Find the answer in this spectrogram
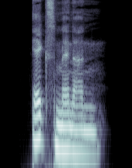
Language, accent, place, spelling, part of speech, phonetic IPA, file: German, Germany, Berlin, Exmännern, noun, [ˈɛksˌmɛnɐn], De-Exmännern.ogg
- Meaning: dative plural of Exmann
